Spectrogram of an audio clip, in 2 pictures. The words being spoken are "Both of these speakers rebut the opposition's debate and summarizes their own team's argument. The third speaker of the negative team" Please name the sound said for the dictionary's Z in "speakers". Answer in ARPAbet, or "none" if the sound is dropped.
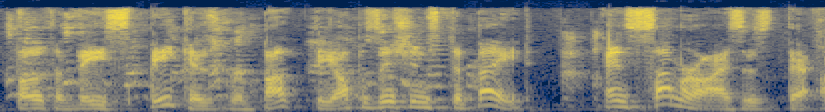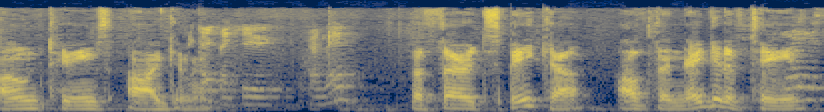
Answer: Z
